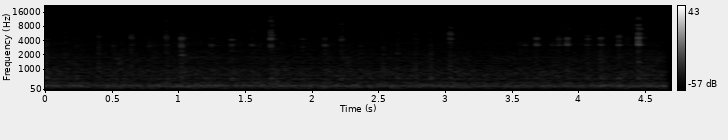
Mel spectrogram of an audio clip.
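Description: Polished long nails tap and scratch across a medium, flat carved wooden orca wall plaque with a reddish finish and both solid and open cutwork. The result is quiet, irregular, bright little clicks and ticks, with a faint scratchy rustle over a low, steady background hum.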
